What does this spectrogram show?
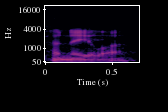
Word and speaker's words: panela: spell this word um are there any other alternate pronunci is that what you say alternate pronunciations yes there's just paneila I can you say the word one more time okay Pinella p-a-n-e-l-a correct chalupa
